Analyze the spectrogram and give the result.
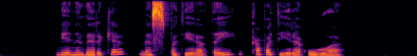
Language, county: Lithuanian, Kaunas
